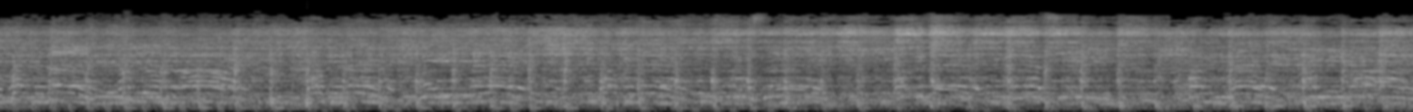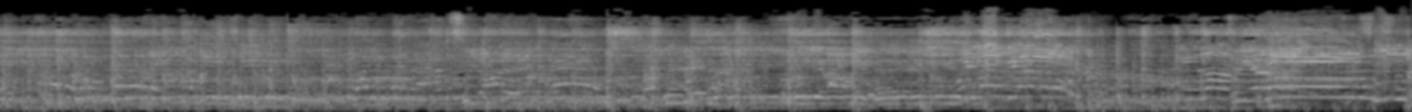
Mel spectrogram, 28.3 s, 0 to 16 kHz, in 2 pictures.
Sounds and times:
Music of Latin America: 0.0 - 28.2.

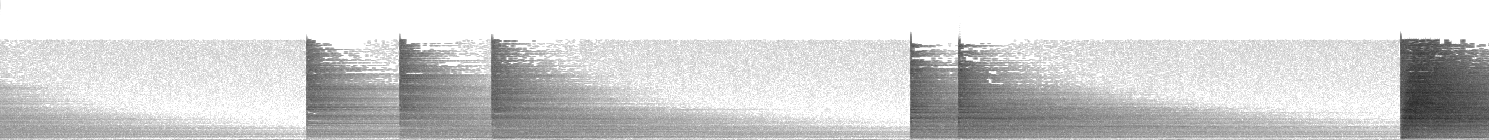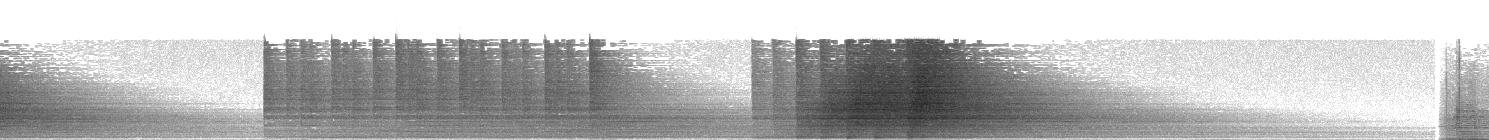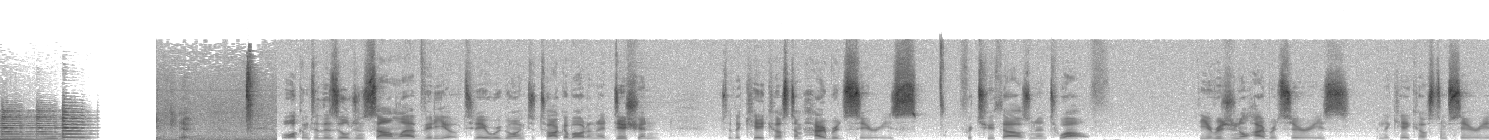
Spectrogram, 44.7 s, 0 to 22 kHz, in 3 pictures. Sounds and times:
Music: 0.0 - 30.8.

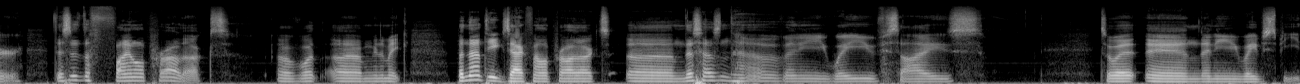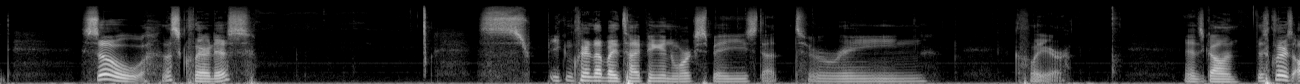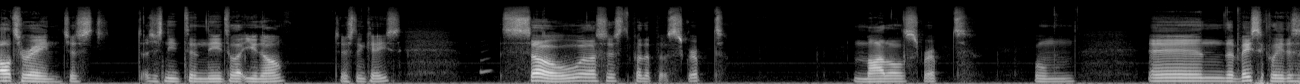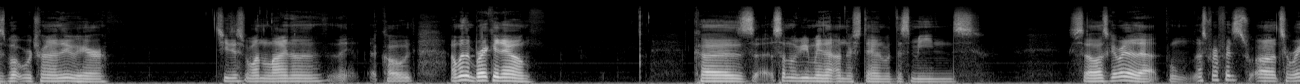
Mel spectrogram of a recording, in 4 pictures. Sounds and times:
Speech: 0.0 - 9.9, 11.0 - 13.1, 13.8 - 15.6, 17.8 - 22.4, 23.2 - 23.7, 24.8 - 30.1, 30.8 - 33.3, 34.5 - 36.8, 37.5 - 40.1, 41.1 - 44.4, 45.9 - 48.9, 49.7 - 52.0.

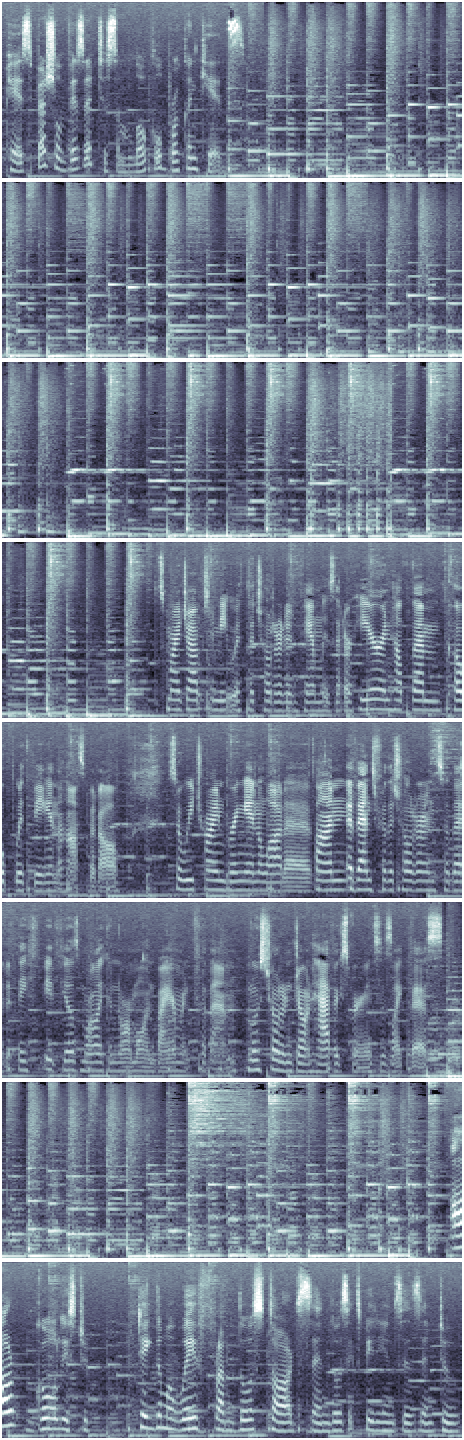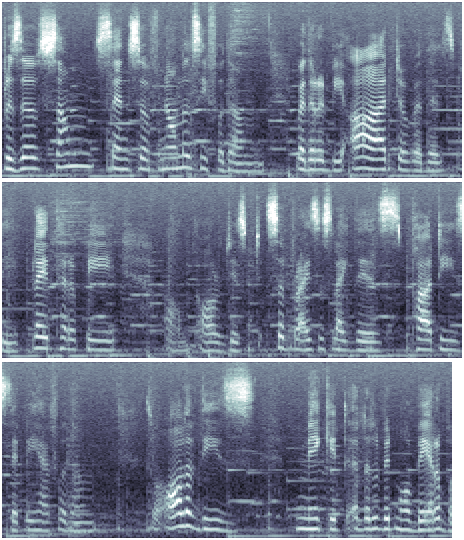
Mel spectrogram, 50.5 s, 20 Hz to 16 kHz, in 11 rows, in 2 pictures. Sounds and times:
Speech: 0.0 - 2.4, 15.4 - 27.4, 32.1 - 50.5
Music: 0.0 - 50.5.

